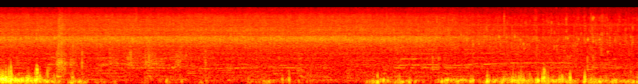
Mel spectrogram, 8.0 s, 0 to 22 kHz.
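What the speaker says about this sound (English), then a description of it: "I'm gonna add 2 bottles of water," Room-temperature bottled water pours steadily into beef stew simmering in a Dutch oven, making a continuous close hiss and trickle with a few soft clinks and bumps near the start.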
